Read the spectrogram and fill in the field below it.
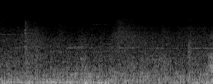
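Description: A London Underground train rumbles at a station platform, a low continuous roar with faint clatter and brief squeals, while people's voices murmur in the background.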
